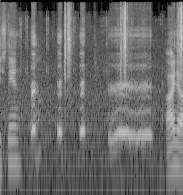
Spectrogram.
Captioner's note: imitates dog barking; camera shutter clicking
